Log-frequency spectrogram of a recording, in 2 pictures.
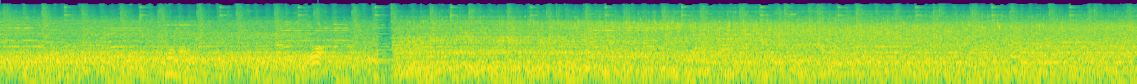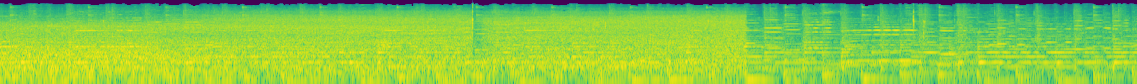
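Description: Mountain stream water rushing steadily over rocks, loud throughout, with background music underneath. Near the end the rushing falls away and the music comes forward.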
